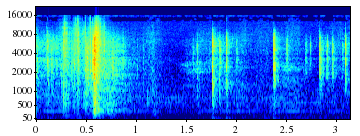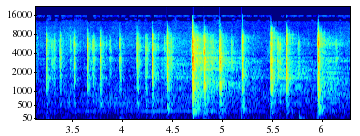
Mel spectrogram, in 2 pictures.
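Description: Typing on a computer keyboard: quick, irregular runs of keystrokes over a faint steady hum, with a louder rustle about half a second in.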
